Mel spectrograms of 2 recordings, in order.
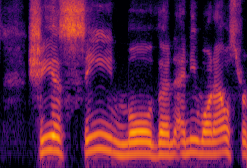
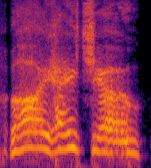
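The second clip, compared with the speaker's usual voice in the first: slow hammed-up dramatic shout, higher and louder; over-the-top villain cry at her sister; mock hateful outburst; 6 semitones higher, 6 dB louder, slower than usual. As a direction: ham up a villain's betrayed rage. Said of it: "It looks like she's about to go".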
